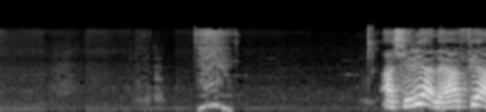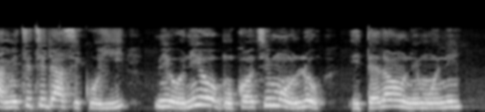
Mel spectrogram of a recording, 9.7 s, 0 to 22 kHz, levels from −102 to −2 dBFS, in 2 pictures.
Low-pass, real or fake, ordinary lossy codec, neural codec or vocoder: 14.4 kHz; real; AAC, 24 kbps; none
